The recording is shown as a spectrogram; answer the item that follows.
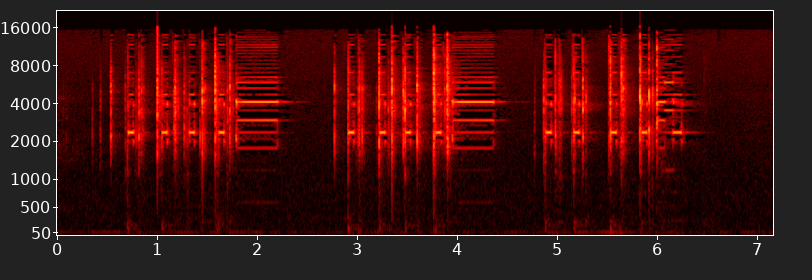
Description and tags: KEYPAD FAIL/OK
Attempts to enter the correct code into a door security keypad in a public building.
KEYPAD, DOOR, ERROR, SECURITY, CODE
